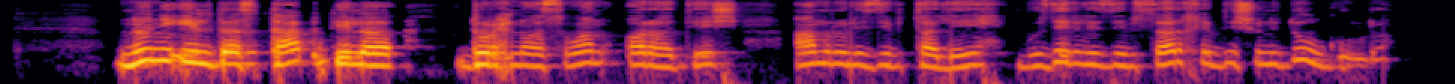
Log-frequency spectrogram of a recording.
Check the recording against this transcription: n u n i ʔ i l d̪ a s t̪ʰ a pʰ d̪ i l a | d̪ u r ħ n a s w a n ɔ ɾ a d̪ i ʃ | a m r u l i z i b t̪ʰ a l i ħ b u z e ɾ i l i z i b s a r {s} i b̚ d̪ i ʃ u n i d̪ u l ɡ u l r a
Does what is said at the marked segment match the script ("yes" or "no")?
no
